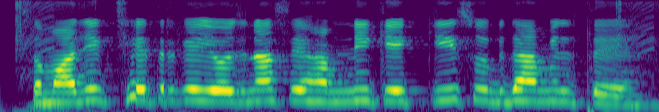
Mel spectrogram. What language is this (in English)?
Magahi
